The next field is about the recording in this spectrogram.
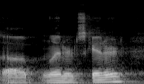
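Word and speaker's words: Lynyrd Skynyrd: 1970, they really dropped their first album, which was called Pronounced Leonard Skinner. They even spelt it out.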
